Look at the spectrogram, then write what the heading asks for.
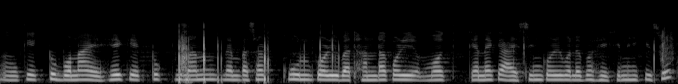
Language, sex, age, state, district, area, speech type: Assamese, female, 30-45, Assam, Lakhimpur, rural, spontaneous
